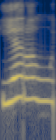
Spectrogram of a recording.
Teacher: را ہمارا heavy letter ہے، پورا ادا کریں گے، فل ماؤتھ لیٹر ہے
